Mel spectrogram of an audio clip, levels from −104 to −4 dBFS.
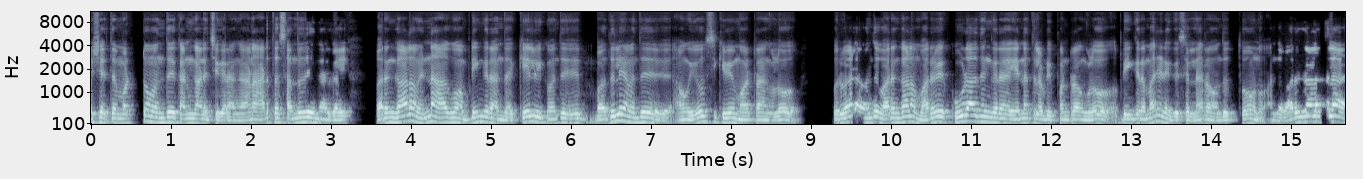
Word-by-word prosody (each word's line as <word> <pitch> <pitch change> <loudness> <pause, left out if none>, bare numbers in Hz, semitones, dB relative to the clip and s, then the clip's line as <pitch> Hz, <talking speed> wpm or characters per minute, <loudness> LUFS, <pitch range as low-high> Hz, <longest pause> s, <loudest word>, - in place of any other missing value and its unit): விஷயத்த 135 0 0
மட்டும் 125 +6 -3
வந்து 140 +1 +2
கண்காணிச்சிக்கிறாங்க. 110 -6 0
ஆனா, 115 +1 -1
அடுத்த 135 - -1
சந்ததியினர்கள், 115 -5 +2 0.4
வருங்காலம் 140 +6 +2
என்ன 155 - 0
ஆகும்? 140 -1 +1
அப்படிங்கிற 145 +6 -1
அந்த 105 -2 -1 0.2
கேள்விக்கு 150 -4 +1
வந்து 135 +3 -1 0.4
பதிலே 155 +12 +3
வந்து, 145 +1 +2 0.4
அவங்க 110 +1 0
யோசிக்கவே 145 -3 0
மாட்டிறாங்களோ? 105 0 -1 0.6
ஒருவேள - - +2
வந்து 140 +3 +1
வருங்காலம் 135 +1 +1
வரவே 140 +8 +2
கூடாதுங்கிற 155 -3 +2 0.2
எண்ணத்தில 125 0 -2
அப்படி 110 -1 -1
பண்றாங்களோ? 110 +1 0 0.2
அப்படிங்கிற 120 -1 -2
மாரி 160 +5 -1
எனக்கு 105 -6 0
சில 105 -3 -1
நேர 115 +1 -3
வந்து 105 +2 0 0.2
தோணும். 120 -2 -2
அந்த 95 -1 -5
வருங்காலத்தில 160 +3 +2
130 Hz, 140 wpm, -22 LUFS, 110-145 Hz, 0.6 s, பதிலே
